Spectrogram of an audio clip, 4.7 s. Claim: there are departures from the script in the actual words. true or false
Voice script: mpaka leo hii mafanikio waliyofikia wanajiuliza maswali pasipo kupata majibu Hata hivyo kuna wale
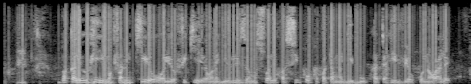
false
